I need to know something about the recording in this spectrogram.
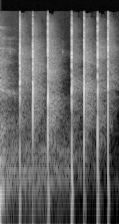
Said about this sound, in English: Welcome to New York Cosmos Soccer right? And then you know the clap. Do you know that clap for Cosmos.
